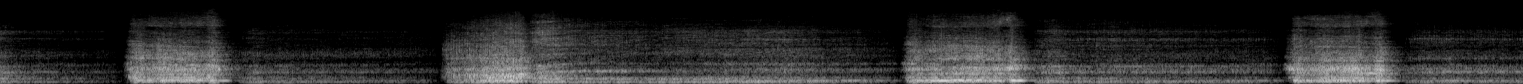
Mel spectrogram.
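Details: Tiger roaring four times, each a loud, rough burst of roughly one second, spaced about three to four seconds apart, with quieter growly noise in the gaps.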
